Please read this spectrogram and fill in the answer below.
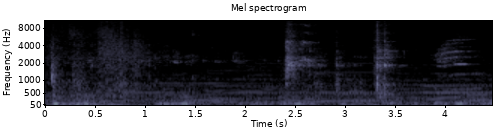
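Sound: cat meowing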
